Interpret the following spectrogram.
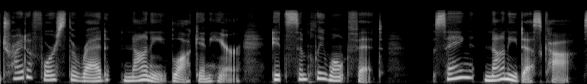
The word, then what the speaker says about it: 何: Sometimes it's pronounced nan, and other times it's pronounced nani.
